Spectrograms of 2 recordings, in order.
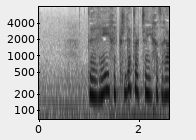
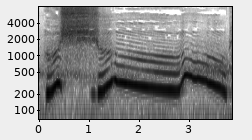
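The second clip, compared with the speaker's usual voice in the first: rising, louder howling wind; storm wind; 5 semitones higher, 4 dB louder, much slower than usual. A narrator's reading. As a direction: howl up like a storm. Storm noises.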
